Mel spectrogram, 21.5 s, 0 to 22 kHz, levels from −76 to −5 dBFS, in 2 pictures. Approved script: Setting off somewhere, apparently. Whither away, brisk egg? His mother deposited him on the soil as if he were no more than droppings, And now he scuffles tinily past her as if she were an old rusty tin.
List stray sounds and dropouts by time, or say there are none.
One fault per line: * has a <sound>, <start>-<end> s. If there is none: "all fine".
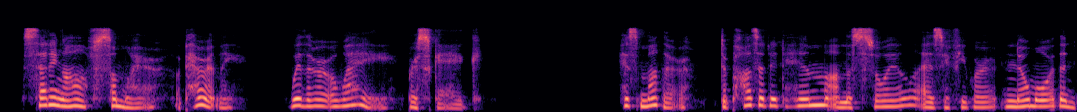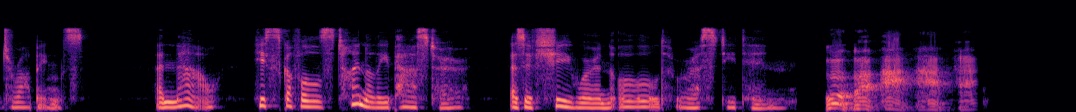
* has a laugh, 19.0-20.6 s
